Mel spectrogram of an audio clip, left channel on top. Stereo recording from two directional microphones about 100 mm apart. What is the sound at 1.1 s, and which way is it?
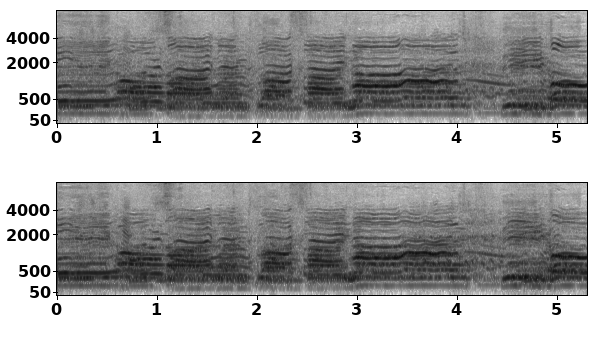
Choir, 15° left (ahead or behind).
